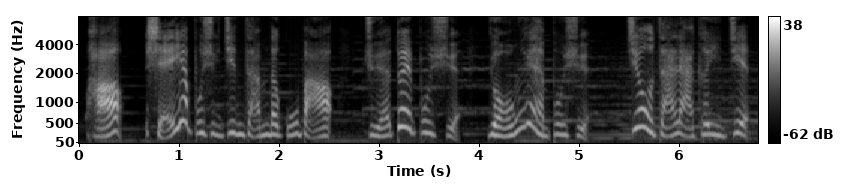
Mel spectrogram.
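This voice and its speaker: A woman's voice: on the high side, normal speed, soft background music. A woman voicing a brave, boastful young male crow who squawks and gets indignant easily. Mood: insistent. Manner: excitable and indignant.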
